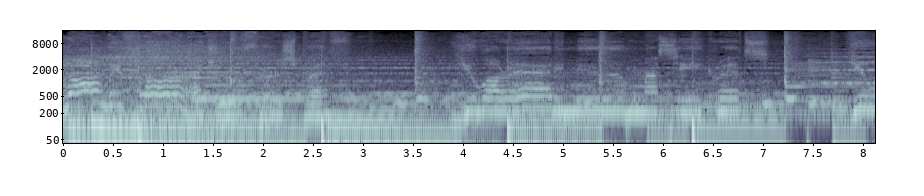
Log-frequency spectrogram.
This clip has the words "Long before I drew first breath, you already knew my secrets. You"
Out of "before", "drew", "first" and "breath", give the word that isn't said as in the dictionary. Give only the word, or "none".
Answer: none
